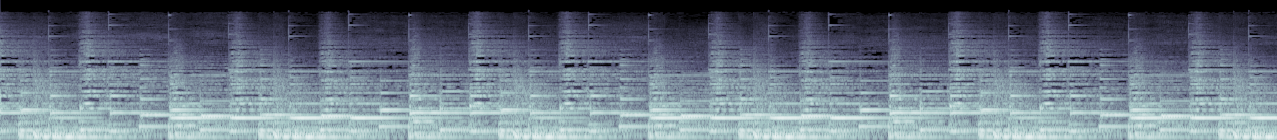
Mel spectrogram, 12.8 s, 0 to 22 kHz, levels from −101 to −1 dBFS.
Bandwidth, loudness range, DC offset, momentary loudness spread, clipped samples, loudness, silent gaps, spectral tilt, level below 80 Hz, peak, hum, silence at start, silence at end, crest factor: 12 kHz; 1 LU; under 0.1%; 5 LU; under 0.1%; -14 LUFS; none; -6.5 dB/octave; -20 dBFS; 0 dBFS; none; 0 s; 0 s; 12 dB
